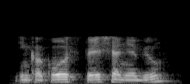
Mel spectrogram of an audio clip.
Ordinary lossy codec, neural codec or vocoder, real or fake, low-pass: AAC, 32 kbps; none; real; 3.6 kHz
